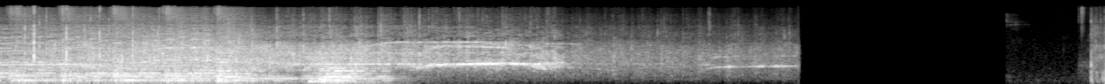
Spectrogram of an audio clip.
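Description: Audience applause for two participants after a card trick, bursting out dense and steady for a few seconds, then thinning and fading away with a few faint high whistling tones before stopping into silence.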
